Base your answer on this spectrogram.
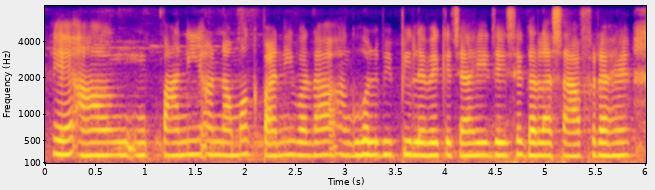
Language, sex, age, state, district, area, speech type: Maithili, female, 18-30, Bihar, Sitamarhi, urban, spontaneous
